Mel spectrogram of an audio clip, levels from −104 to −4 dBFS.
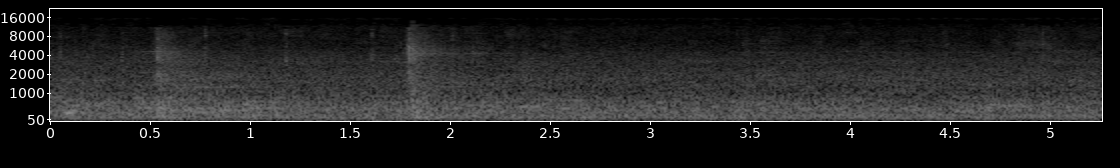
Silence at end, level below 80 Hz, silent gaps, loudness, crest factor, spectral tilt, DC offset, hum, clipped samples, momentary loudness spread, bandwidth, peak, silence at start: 0 s; -82 dBFS; none; -60 LUFS; 18 dB; -4.5 dB/octave; under 0.1%; none; under 0.1%; 5 LU; 16 kHz; -42 dBFS; 0 s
